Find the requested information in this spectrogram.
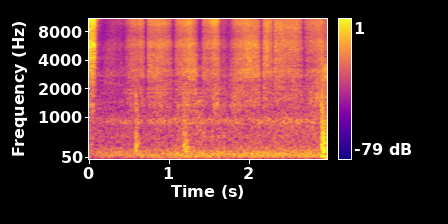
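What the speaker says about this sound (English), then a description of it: "clean off the rotor" A cloth wipes clean a brake rotor on a BMW X3 E83 during a pad and rotor replacement, making a series of close, rhythmic rubbing strokes with no talk.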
